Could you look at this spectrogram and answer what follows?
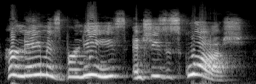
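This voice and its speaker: A spirited little girl from a storybook, acted out by a woman, pitched very high and full of exclamation. She is earnest and devoted, and her words swing up emphatically. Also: animated, a little slow. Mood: proud.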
